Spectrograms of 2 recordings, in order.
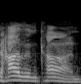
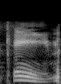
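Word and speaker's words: Kaine: I said Hazen Khan, but we don't ever hear anyone say his name, right? It's spelled K-A-I-N-E. In English, right. That's Kane. It's Kane.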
